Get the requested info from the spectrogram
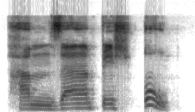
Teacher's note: হামজা পেশ উ, একটা ধাক্কা আছে, একটা শক্ত ভাব আছে, একটা ঝটকা আছে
